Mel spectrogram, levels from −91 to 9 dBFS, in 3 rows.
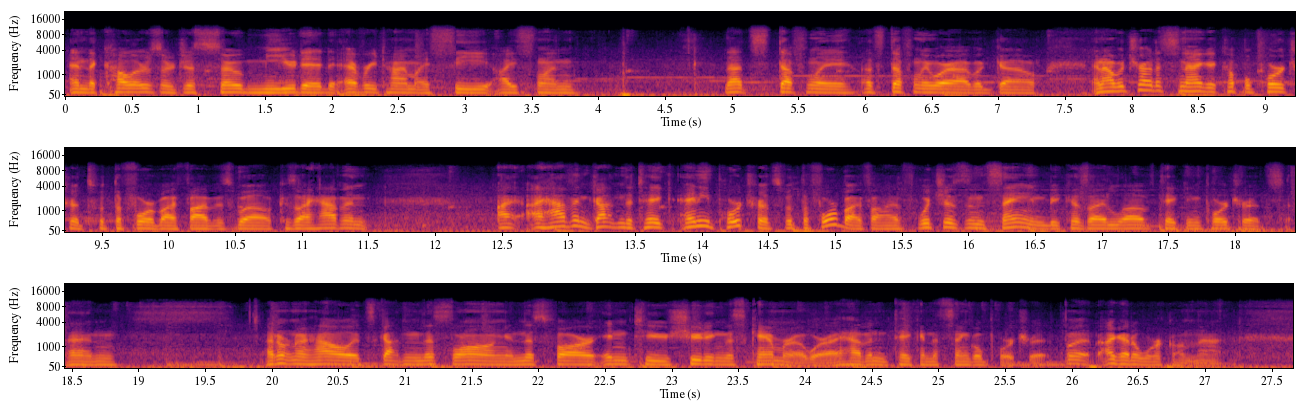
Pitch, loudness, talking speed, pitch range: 130 Hz, -20 LUFS, 185 wpm, 120-140 Hz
